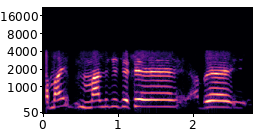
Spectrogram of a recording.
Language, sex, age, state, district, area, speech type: Hindi, male, 45-60, Uttar Pradesh, Azamgarh, rural, conversation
